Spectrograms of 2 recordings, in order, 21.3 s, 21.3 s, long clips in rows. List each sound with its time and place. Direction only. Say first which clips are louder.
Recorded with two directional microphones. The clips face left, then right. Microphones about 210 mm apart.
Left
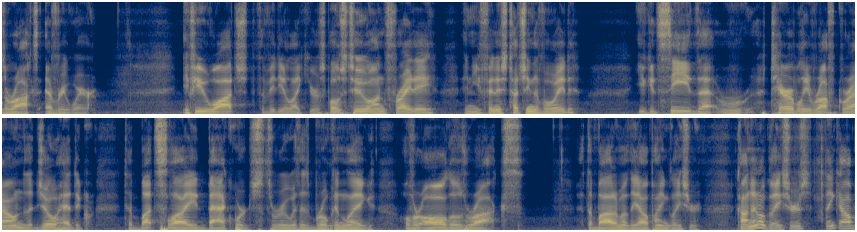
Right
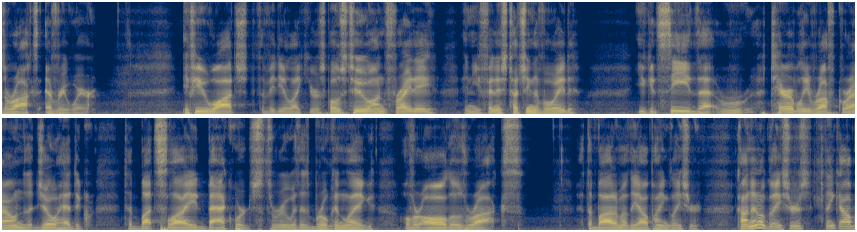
0.0 s speech: right 3 dB; 50° right (ahead or behind)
